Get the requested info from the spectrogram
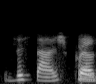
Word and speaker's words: Visage: And so today, you know, fast forward to today, my company, Visage Pro, I know you tried to pronounce it, it's actually called Visage Pro. – Thank you. I will practice. Oh, it's French.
